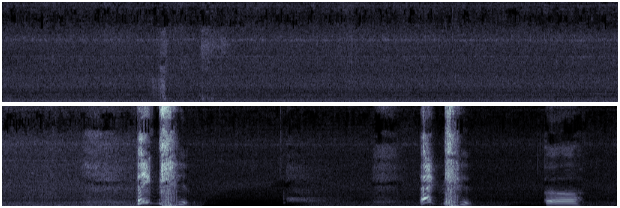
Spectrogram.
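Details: Person resting in bed with hay fever: steady background hum, then two forceful double sneezes with sharp explosive bursts and a brief voiced groan; allergic rhinitis sneezing.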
